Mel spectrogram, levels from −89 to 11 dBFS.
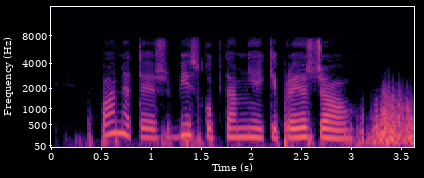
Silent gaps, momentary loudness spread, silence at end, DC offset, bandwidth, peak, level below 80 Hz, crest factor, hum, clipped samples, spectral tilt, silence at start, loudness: none; 7 LU; 0 s; under 0.1%; 8 kHz; -10 dBFS; -46 dBFS; 16 dB; none; under 0.1%; -6.5 dB/octave; 0.35 s; -27 LUFS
